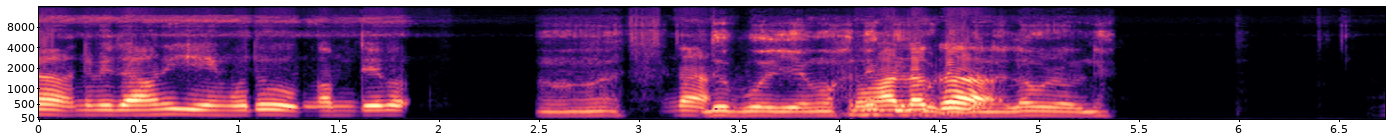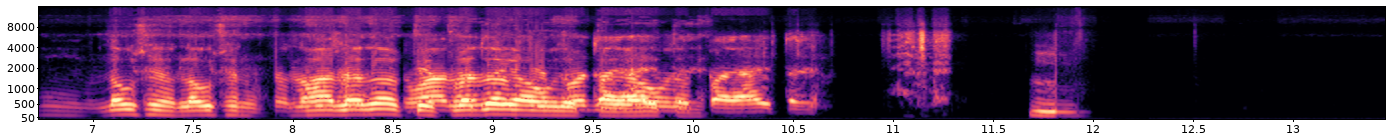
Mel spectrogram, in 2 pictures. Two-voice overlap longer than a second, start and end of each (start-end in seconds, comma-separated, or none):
8.0-10.1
